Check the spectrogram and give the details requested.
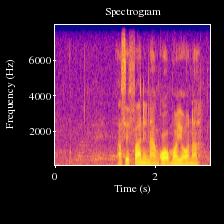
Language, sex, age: Xhosa, male, 21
